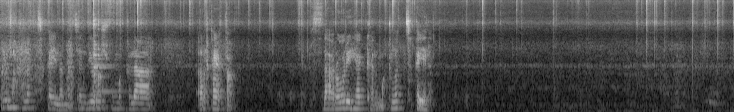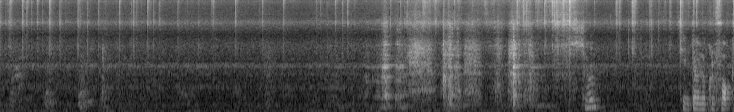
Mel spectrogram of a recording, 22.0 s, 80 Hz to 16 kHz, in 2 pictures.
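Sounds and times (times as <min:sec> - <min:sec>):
flatbread crackling in oil: 0:00.0 - 0:22.0
spatula handling sounds: 0:16.5 - 0:19.6.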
